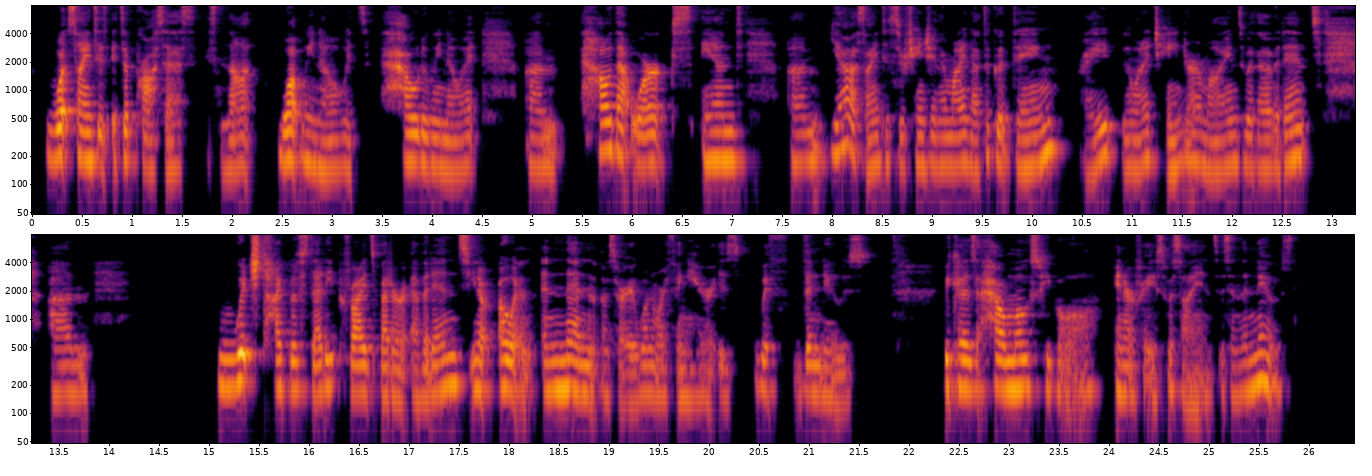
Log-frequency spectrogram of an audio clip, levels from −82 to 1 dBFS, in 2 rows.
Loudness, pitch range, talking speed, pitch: -24 LUFS, 155-185 Hz, 175 wpm, 170 Hz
